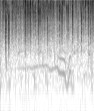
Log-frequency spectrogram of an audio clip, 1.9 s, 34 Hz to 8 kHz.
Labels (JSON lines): {"label": "biophony, cascading saw", "recorder": "SoundTrap 600 or HydroMoth"}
